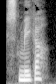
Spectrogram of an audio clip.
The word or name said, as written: smækker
